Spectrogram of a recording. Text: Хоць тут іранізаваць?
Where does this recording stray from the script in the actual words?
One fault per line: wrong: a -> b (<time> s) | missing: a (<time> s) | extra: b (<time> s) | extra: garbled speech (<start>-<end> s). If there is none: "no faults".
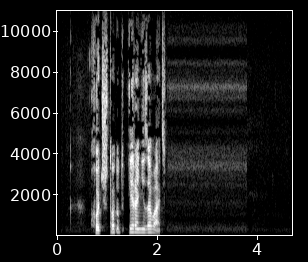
extra: што (1.0 s)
